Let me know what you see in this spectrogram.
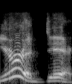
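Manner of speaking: ordinary talk, nothing marked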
